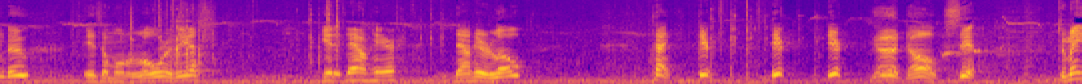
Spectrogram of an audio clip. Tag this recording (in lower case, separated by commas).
speech, domestic animals, dog, animal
